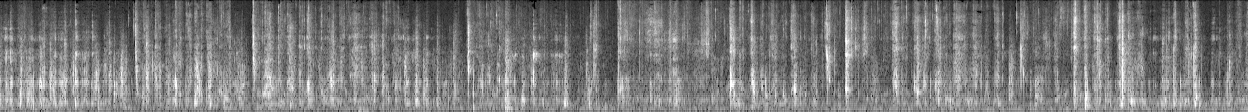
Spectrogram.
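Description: Close-miked chewing and biting of grilled sausages, with irregular wet mouth smacks and clicks.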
